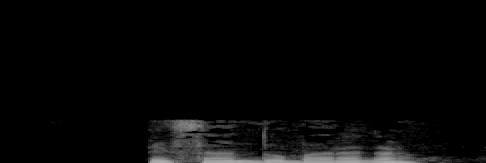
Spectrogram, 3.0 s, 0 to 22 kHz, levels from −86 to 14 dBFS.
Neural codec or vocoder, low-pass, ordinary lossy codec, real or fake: none; 7.2 kHz; MP3, 24 kbps; real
